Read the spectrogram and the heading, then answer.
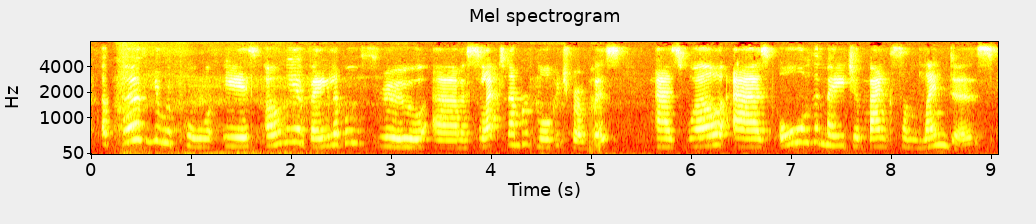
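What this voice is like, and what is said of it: Speaks with a noticeable accent. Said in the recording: “I have to spell it because with this accent, it could be anything”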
